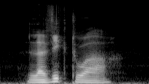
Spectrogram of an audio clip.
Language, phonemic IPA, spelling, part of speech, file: French, /vik.twaʁ/, victoire, noun, Fr-victoire.ogg
- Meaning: victory; win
